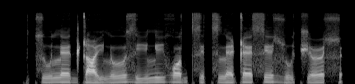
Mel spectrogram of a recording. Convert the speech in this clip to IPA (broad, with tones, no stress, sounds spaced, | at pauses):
t͡s u˩˧ l ɛ˧ d ʈ ɑ˩ i̯ l ʊː˧˥ z i˩˧ l i˥ v ɔ˥ d t͡s ɪ˧ t͡s l ɛ˧˥ ʈ ɛ˥ s ɪ˥ ɮ u˩˧ t͡ʃ ə˞˧˥ ɬ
